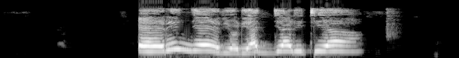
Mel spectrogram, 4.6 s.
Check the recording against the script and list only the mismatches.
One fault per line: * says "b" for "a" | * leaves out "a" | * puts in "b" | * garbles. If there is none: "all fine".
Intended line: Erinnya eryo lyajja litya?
all fine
